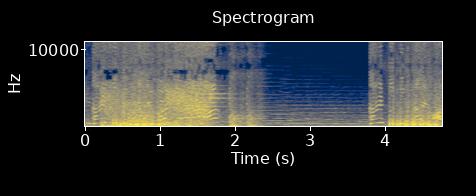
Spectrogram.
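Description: In a Satoko-versus-Satoshi fighting game, loud booming explosions and crashing bursts come in dense volleys. A pause with a sustained tonal ring breaks them up before the blasts return, and voices are mixed in.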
